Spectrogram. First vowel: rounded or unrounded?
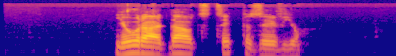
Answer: rounded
